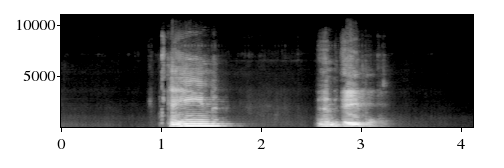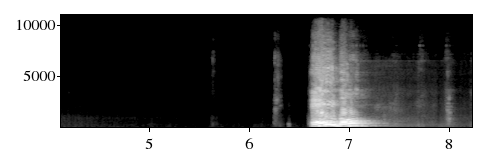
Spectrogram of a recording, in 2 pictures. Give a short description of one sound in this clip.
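An older man speaks forcefully through a microphone in short bursts with pauses.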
